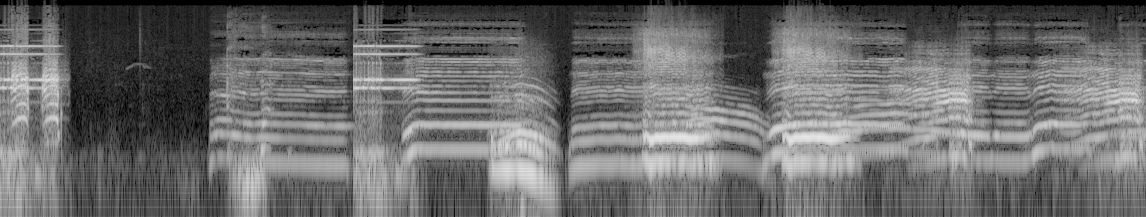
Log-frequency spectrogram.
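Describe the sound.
An underwater greeting call to whales: loud, drawn-out moaning tones rich in harmonics, with pitches that bend and slide, repeated in several long phrases separated by brief pauses, no talking.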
